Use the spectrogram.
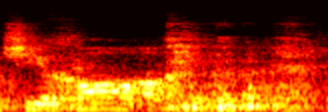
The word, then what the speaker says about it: síocháin: And it takes that ch before you get to the on, síocháin.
